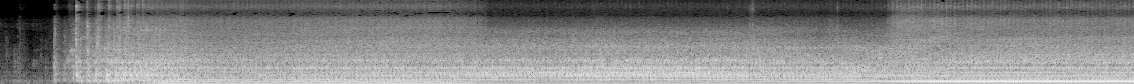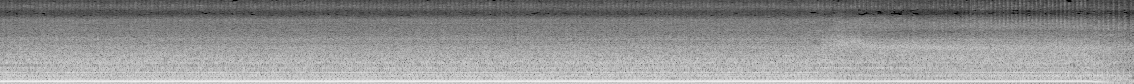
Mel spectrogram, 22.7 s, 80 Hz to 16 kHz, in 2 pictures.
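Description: Tecumseh LEV120 four-stroke engine on a walk-behind lawn mower catching and coming up to speed, then running steadily at about 2,850–2,880 RPM, below its specified 2,950 ± 150 RPM. Just before the end it is shut off and winds down.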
